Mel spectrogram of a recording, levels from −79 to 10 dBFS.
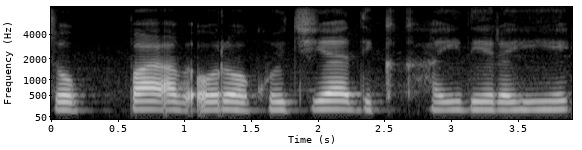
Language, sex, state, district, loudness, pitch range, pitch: Hindi, female, Chhattisgarh, Kabirdham, -18 LUFS, 170-175 Hz, 170 Hz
